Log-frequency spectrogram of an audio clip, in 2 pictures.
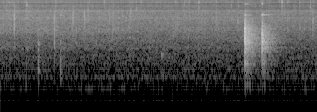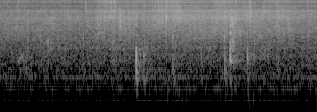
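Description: Cayenne pepper fries in a pan for Kerala fish curry (meen pollichathu), a soft, steady sizzle broken by a couple of sharp clinks of a utensil against the pan.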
